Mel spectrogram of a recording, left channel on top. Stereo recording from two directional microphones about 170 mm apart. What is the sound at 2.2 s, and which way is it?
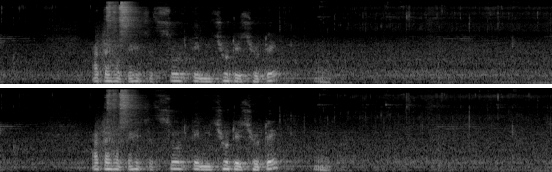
Speech, 60° right (ahead or behind).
